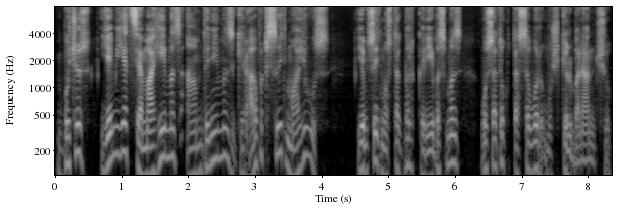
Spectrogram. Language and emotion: Kashmiri, sad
